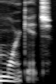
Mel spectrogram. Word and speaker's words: mortgage: A mortgage, pronounced mortgage, silent t.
